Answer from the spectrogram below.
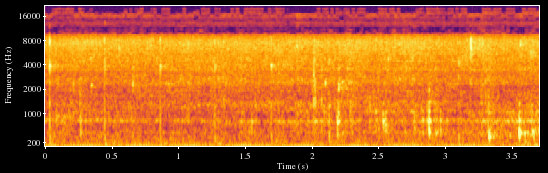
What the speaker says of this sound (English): we're going to pour it over the bones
